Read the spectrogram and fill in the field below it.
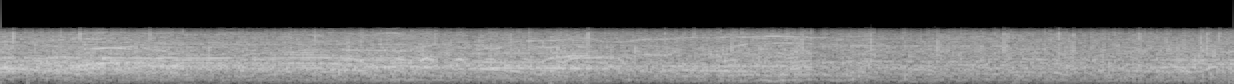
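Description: A stadium crowd cheers and shouts outdoors.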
